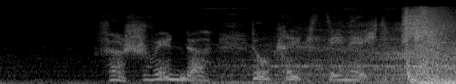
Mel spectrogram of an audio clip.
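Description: A woman shouts angrily.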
